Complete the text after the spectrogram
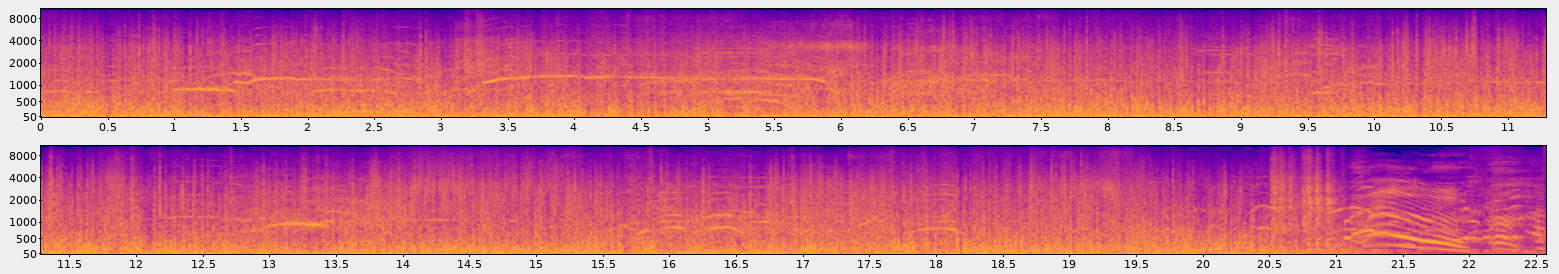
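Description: A roller coaster rattles and rumbles along its track.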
